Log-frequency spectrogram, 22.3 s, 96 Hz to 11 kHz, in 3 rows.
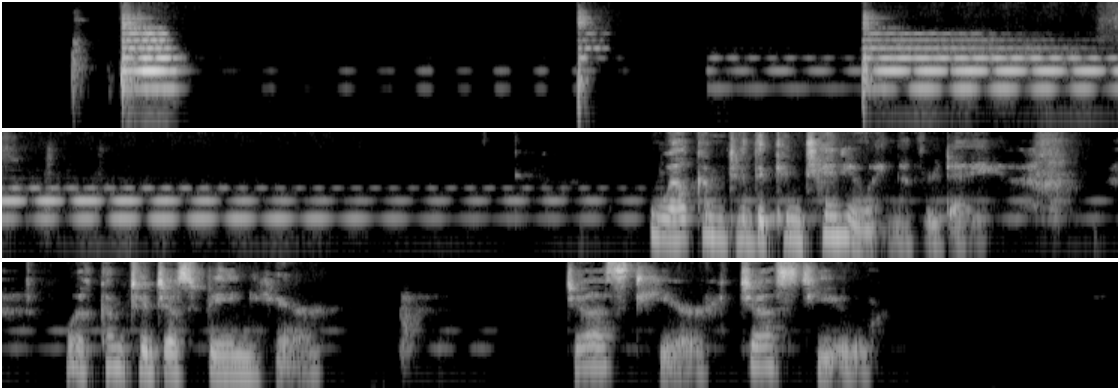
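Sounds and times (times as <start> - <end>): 
meditation bell ringing: 4.7 - 11.9
speech: 11.8 - 14.6, 15.3 - 17.1, 18.7 - 20.8.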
